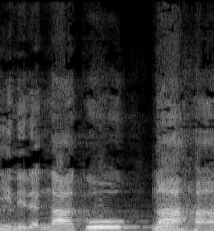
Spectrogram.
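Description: A Buddhist monk's voice intoning in a sing-song chant, with notes held steady and others arching up and down in pitch.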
